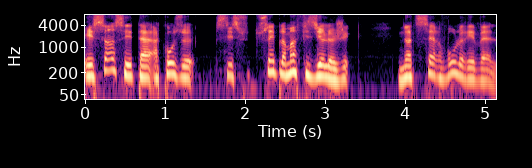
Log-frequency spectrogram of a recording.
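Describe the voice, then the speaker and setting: Lively intonation marks this man's fairly high-pitched voice. He speaks at a moderate pace, with a dry, close sound and no echo. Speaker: relationship coach. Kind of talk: online talk on gender leadership. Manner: animated.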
